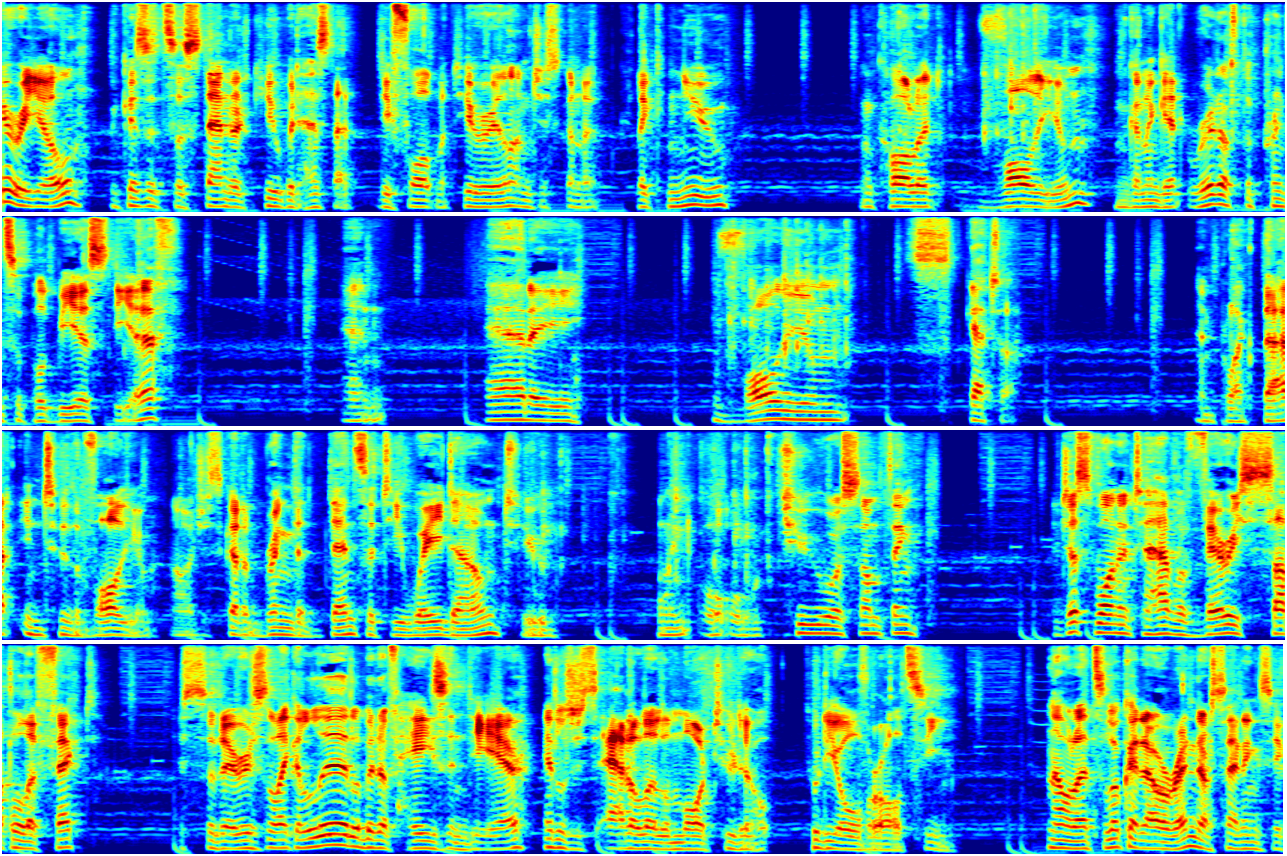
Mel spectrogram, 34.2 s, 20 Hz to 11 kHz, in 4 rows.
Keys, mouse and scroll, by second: 0.0 click, 3.3 click, 5.1-7.4 drag, 8.2 x, 9.4 shift+a, 15.2 BackSpace, 15.3 BackSpace, 15.5 BackSpace, 16.3 click, 18.1 scroll up 2, 18.2 shift+middle click, 19.3-21.2 drag, 21.4 click, 23.9 KP_0, 26.1 click.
